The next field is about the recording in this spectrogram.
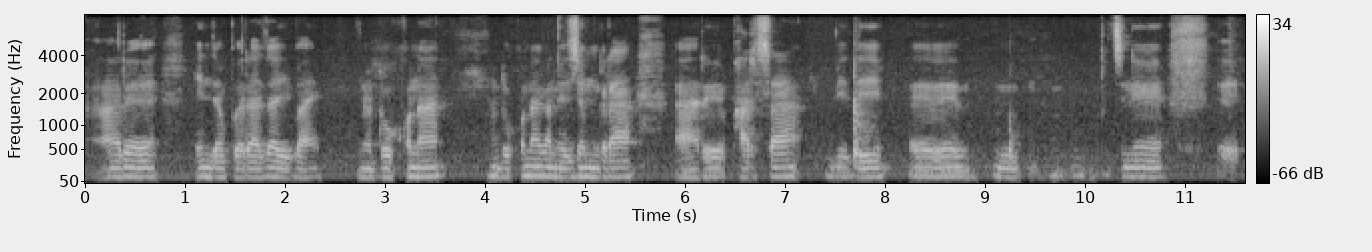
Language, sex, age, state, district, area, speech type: Bodo, male, 18-30, Assam, Kokrajhar, rural, spontaneous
